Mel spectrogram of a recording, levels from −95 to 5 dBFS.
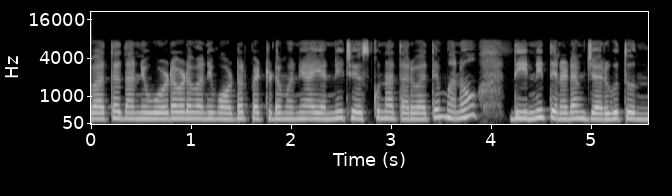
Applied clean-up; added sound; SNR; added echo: none; none; none; none.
